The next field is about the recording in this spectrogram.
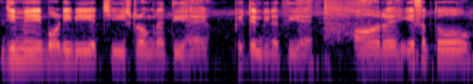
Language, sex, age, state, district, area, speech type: Hindi, male, 18-30, Uttar Pradesh, Bhadohi, rural, spontaneous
